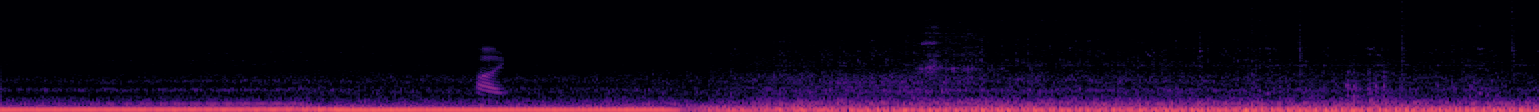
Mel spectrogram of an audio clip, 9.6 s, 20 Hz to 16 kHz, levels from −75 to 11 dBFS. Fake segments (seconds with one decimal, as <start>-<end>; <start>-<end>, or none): none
